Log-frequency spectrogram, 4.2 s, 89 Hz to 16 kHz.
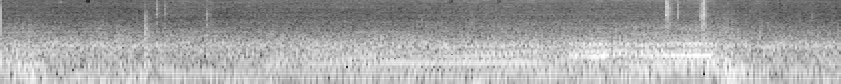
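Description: A 503-horsepower Aston Martin Vantage pulls hard in third gear on a country road. A loud, deep engine drone rises steadily in pitch from inside the cabin, heard alone without speech.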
